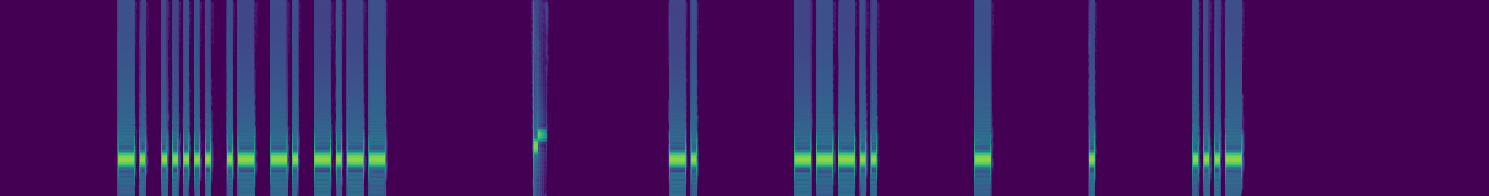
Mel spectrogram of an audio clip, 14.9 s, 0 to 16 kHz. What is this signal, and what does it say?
Morse code, heard as a keyed tone, about 22 wpm, spaced as for 11 wpm, 700 Hz. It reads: N5ANY N8TEV
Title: USA Call Signs - 6x Character Spacing - 22wpm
